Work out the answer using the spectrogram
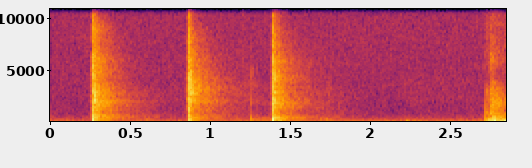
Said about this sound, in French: Et la gifle, la gifle, la gifle n'arrête plus.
